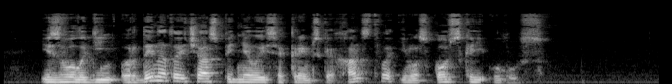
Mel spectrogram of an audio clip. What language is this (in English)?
Ukrainian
